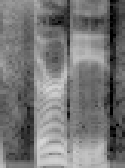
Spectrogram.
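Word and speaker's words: thirty: But when you say 30, the stress is on the first part, 30.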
